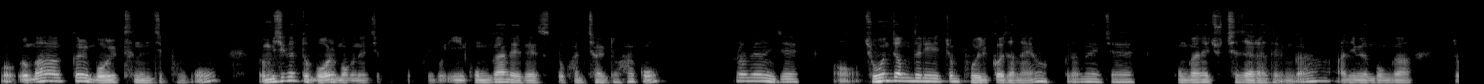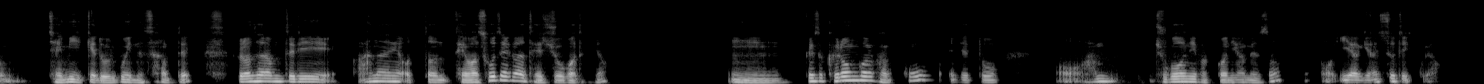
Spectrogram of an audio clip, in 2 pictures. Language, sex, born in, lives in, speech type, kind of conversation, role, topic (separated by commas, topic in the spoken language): Korean, male, South Korea, South Korea, conversation, advice, advisor, 파티에서 친구들과 더 편안하고 자연스럽게 어울리려면 어떻게 해야 하나요?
